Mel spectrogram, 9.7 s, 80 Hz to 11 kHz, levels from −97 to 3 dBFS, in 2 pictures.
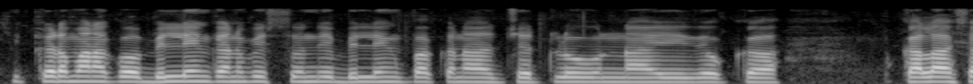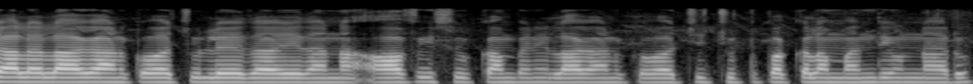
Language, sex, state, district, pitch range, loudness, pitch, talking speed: Telugu, male, Telangana, Nalgonda, 165-175 Hz, -24 LUFS, 170 Hz, 125 wpm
